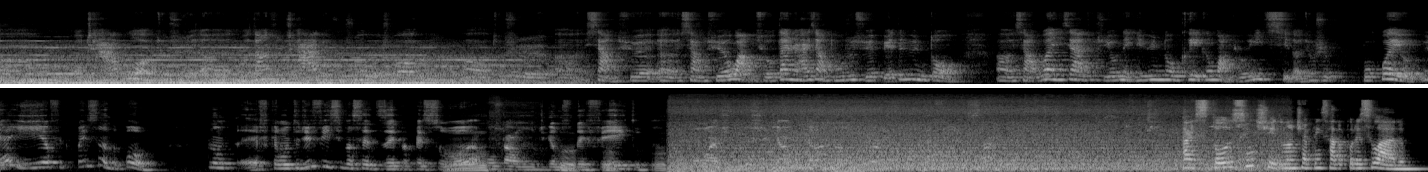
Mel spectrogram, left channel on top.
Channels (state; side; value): different; both; correlation 0.00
